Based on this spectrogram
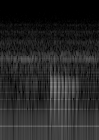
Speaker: that is my stomach if you can hear that I'm really sorry that sounds really gross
